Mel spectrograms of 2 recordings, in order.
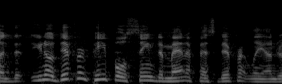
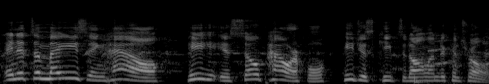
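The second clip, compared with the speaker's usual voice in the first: laughing delight; 4 semitones higher, 5 dB louder than usual. Real, not acted. Preacher laughing over God keeping control, laughing and louder. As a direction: marvel at it through laughter.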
